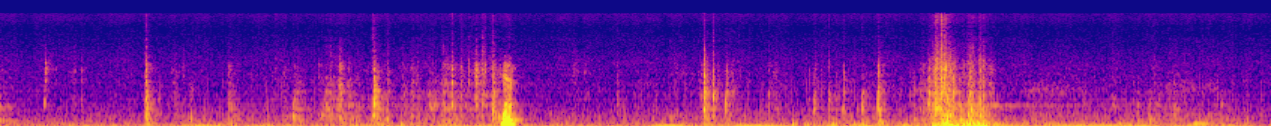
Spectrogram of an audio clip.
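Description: Light scattered clicks and taps of a hand and a budgerigar's feet on a wire birdcage, with a brief louder sound about five seconds in and a short rustling burst near ten seconds.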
